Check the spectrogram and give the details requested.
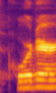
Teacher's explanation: in this particular word, quarter, we can drop the w sound and just move right to quarter.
